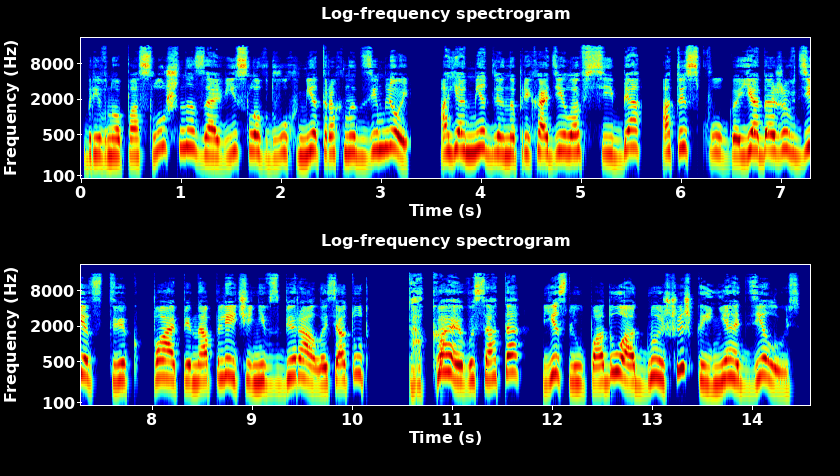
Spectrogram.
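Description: Female audiobook narrator, somewhat high voice, wry lively delivery, dead-dry studio sound. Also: normal speed, dry recording. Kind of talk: first-person storybook narration.

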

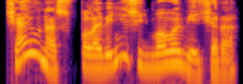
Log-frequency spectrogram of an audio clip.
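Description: A woman voicing a prim elderly spinster aunt in a storybook reading, measured and formal in a slightly lowered voice. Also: sing-song, no room sound, clean studio sound.

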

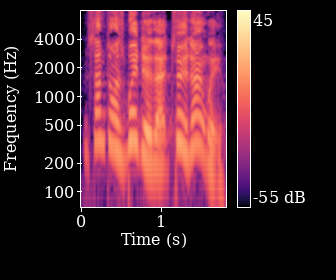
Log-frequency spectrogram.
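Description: Lively preacher. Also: male voice, extremely high pitch, brisk. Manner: jokey, animated storyteller. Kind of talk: sermon. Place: church.

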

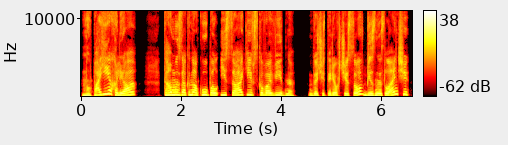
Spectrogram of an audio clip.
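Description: A woman voicing a chatty, excitable teenage schoolgirl who gossips in rapid chatter. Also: high voice, dry recording, studio quality, pitched above the performer's own voice. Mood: chatty, excited.

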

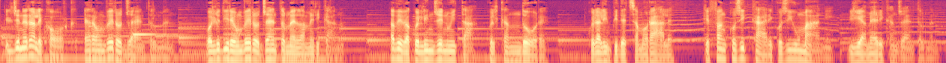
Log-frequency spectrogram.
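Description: A man reading a literary audiobook aloud, dry, ironic and deliberate in delivery. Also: low voice, expressive, over music. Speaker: audiobook reader.

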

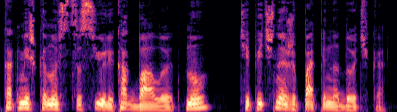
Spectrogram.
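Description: A man voicing a bold, blunt, energetic young woman in an audiobook reading. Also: on the low side, fairly quick, dry recording, studio quality, voice pushed up, close to an everyday voice. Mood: brash. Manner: snappy, bold, mocking. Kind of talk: audiobook character voice.

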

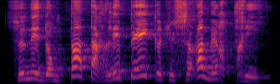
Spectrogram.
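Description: A reader voicing a brutal, savage male killer who shouts his lines loudly with a raised pitch. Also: sing-song, moderate pace. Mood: mocking.

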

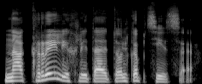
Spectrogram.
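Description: In a storybook reading, a woman with a low voice plays a boastful villainous male scientist who rules dinosaurs, sounding pompous and threatening. Her intonation is lively and her pace moderate. The recording is dry and studio quality.

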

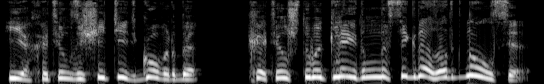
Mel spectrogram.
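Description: A man voicing a hysterical, desperate young male employee in an audiobook, with loud, ranting, sobbing outbursts. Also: very high-pitched, moderate pace, no echo, clean studio sound, voice pushed up.

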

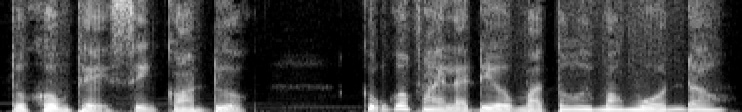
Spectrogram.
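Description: A woman narrating a sad first-person story in a steady, sorrowful way. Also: medium pitch, quick pace, dry recording, studio quality, soft background music.

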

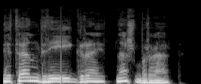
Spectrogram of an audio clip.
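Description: A man reading the part of a moody, sharp-tongued young woman in an audiobook, lifting his voice higher. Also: expressive, measured pace, dry recording, studio quality, natural voice. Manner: lifts voice higher, gossipy and scornful.

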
